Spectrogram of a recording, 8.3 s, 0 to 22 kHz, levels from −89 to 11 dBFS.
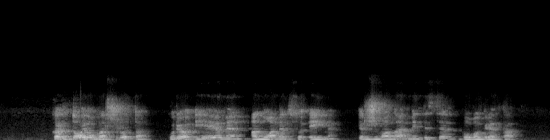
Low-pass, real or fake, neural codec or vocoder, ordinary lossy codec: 7.2 kHz; real; none; Opus, 24 kbps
